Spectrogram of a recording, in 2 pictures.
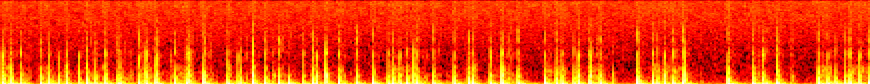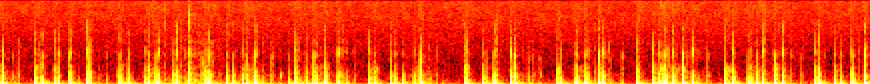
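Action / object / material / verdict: scrape / quilted faux leather bag / faux leather / none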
